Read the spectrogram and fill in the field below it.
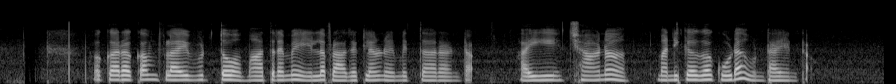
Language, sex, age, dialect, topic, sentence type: Telugu, female, 18-24, Central/Coastal, agriculture, statement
